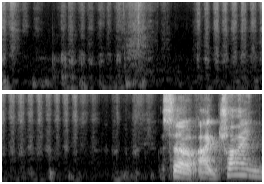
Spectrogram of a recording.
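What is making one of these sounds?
A marker pen scratches and squeaks across cardboard.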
